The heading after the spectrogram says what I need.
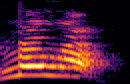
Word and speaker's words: Noah: Noah, as in Noah's Ark. Noah. Wait, now say it. Don't touch my person. I can't understand what you're saying. I'm being very clear. His name is Miller? Noah.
